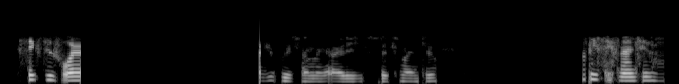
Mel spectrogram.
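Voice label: Police Dispatch; Raleigh Police Southwest District Disp; wake; p25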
